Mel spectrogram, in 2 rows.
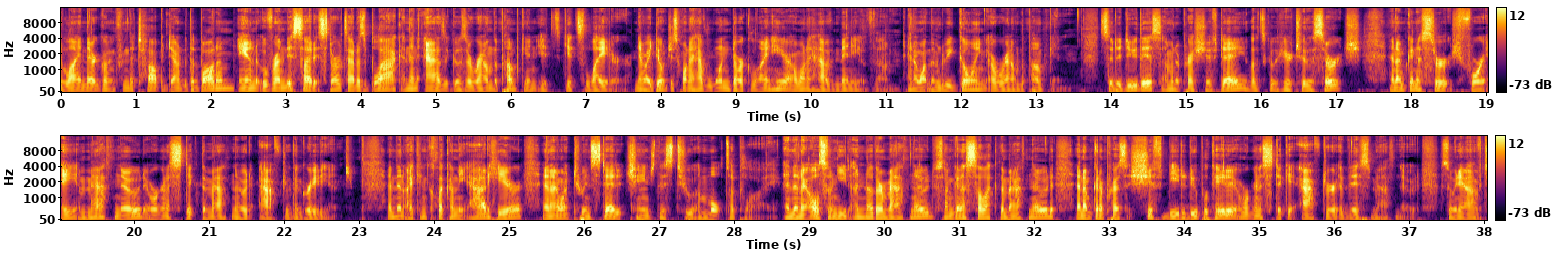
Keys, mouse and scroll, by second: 3.4 scroll down 2, 3.6-7.6 middle drag, 7.6-9.0 scroll up 1, 22.2 click, 33.3 shift+d, 36.4-38.0 drag.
